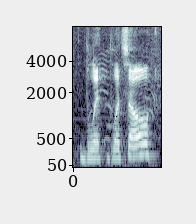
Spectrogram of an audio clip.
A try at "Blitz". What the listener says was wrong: Whoa, hold up, buddy! It's not Blitzo. The O is silent, stupid. That's the joke. Like, that's legit the joke. The O is silent.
